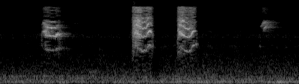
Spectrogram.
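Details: Female Yellow-bellied seedeater calls used to warm up males: one high chirp, then two louder, rasping chirps in quick succession and a faint closing note, over a low background hum.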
